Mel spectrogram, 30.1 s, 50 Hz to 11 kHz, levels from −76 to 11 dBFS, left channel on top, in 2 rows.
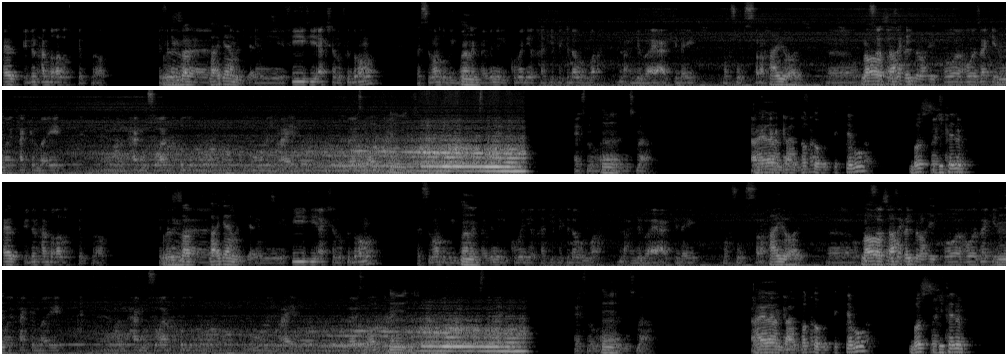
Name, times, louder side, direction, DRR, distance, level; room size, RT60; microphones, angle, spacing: voice 1, 0.0-1.6 2.3-5.6 6.2-10.4 10.8-11.5 12.4-13.7 14.1-16.0 16.4-19.6 20.2-22.8 23.6-24.8 26.3-27.3 28.0-28.1 29.0-29.5, left 2 dB, 65° left, 0.9 m, -42 dB
voice 2, 2.4-2.8 3.1-3.8 6.9-7.2 11.5-12.0 12.9-14.0 14.9-15.1 20.9-21.3 24.0-24.4 26.3-27.5 27.7-28.0 28.7-29.5, right 2 dB, 15° right, 0.4 m, -33 dB
sound 1, 8.1-22.9, left 4 dB, 80° left, 0.5 m, -32 dB
4.4 x 2.3 x 3.2 m
head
